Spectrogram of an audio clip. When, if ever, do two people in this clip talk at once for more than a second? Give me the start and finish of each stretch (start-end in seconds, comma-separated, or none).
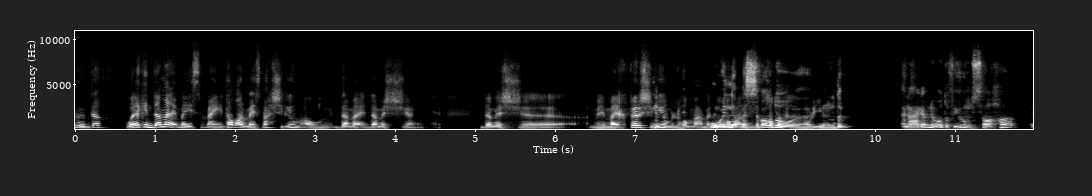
7.9-9.4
